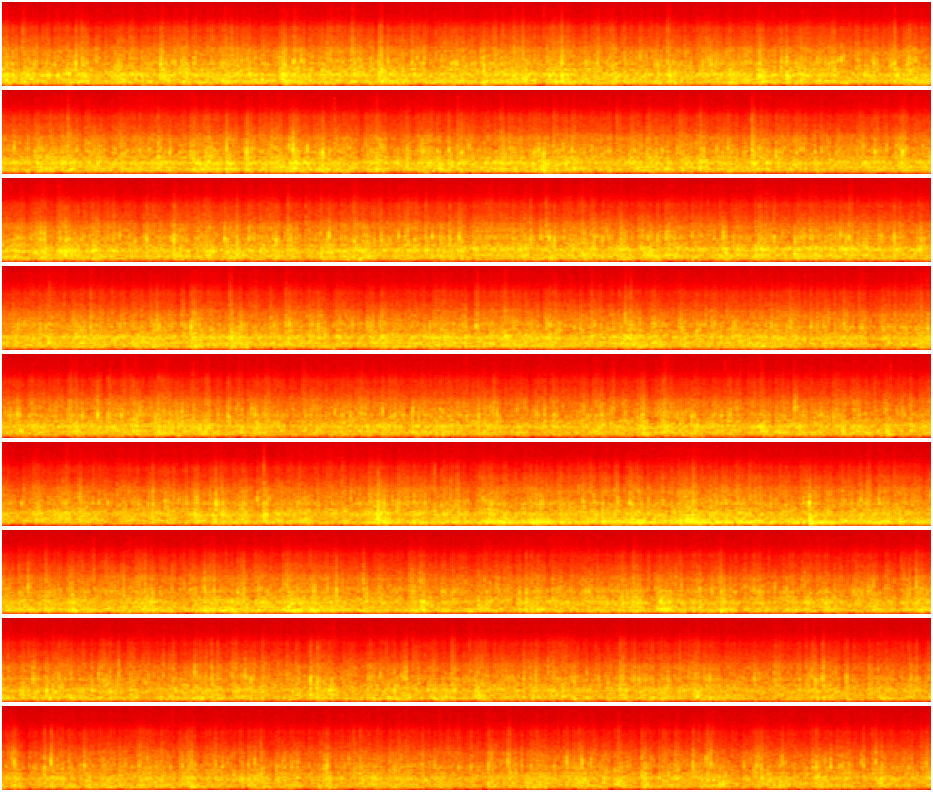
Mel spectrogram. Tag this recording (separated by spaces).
car drop drops rain raindrops roof water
